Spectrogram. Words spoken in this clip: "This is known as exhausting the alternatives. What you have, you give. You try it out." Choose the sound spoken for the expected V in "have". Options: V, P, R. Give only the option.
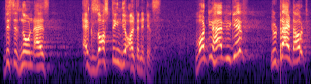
V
